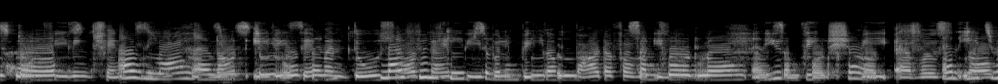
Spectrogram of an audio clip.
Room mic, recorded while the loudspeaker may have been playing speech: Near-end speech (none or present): none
